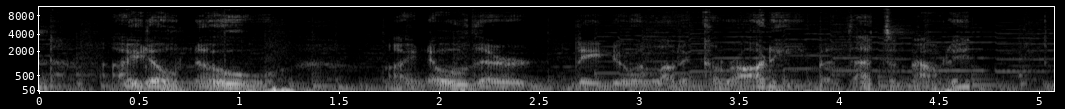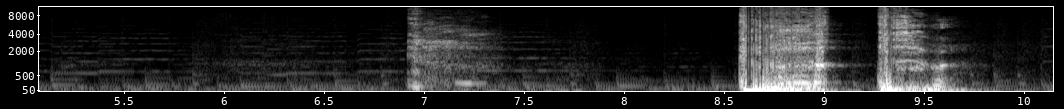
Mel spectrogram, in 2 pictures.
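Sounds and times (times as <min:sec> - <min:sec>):
speech: 0:00.5 - 0:05.2, 0:07.1 - 0:07.4
person coughing directly into the microphone: 0:06.9 - 0:07.5, 0:08.6 - 0:09.8.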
